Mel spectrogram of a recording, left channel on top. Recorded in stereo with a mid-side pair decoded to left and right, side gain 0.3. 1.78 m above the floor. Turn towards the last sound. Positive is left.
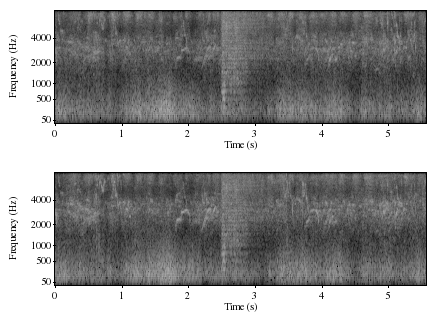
turn(degrees=30)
